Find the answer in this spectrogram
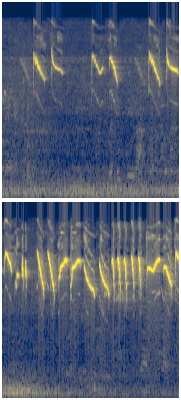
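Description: An Oriental white-eye sings thin, high, twisting whistles that speed into a rapid run of sweet trilled notes, about two a second by the end, over a faint low hum.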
